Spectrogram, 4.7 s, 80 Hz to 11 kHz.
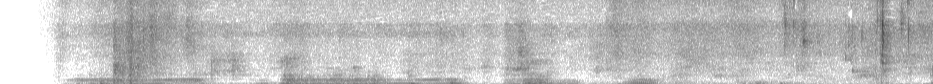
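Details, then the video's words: Alaskan Malamute puppies, 3.5 weeks old, playing together; short low growling grunts and whines come in bursts about every half second to second, with a steady low hum underneath. "3.5 weeks Alaskan Malamute Puppies Playing"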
